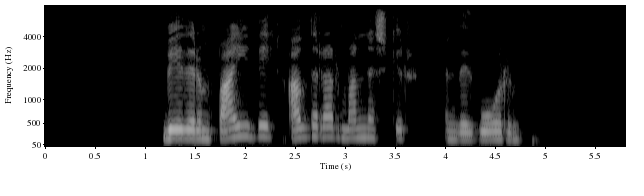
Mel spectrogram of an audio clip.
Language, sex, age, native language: Icelandic, female, 30-39, Icelandic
